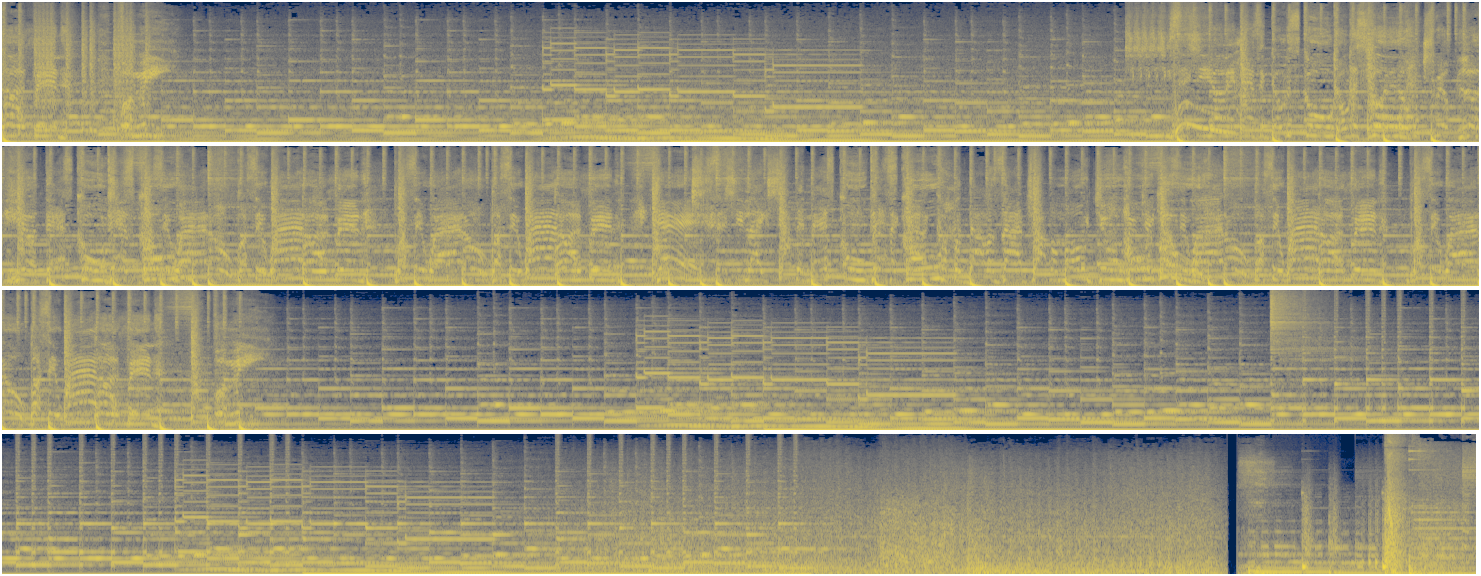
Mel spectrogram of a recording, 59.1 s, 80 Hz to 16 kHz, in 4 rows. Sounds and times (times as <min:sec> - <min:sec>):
Music: 0:00.0 - 0:52.7, 0:56.7 - 0:59.0.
